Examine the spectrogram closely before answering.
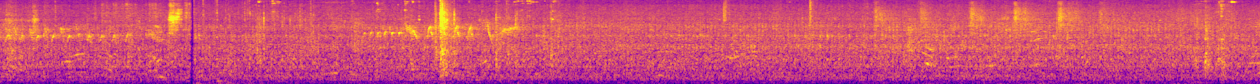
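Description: A truck engine idles steadily nearby.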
